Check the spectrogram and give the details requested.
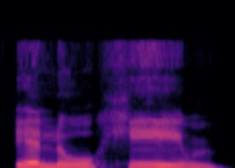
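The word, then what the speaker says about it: אֱלֹהִים: So before uh after the lamemed above lamemed there is a dot there should be a dot. So we will pronounce it as low. Elohim.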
